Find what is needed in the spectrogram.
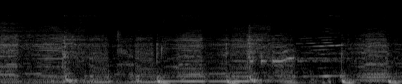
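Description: A short musical intro jingle that starts abruptly, with a brief rising glide near the end.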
